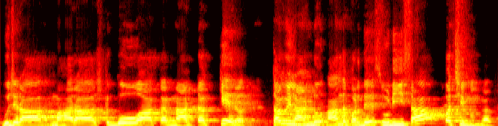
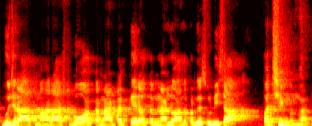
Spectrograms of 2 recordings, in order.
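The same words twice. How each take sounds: First: Said in the usual way. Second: Gujarat to Paschim Bengal rattled off without pauses; quick-fire memorised list, dropping at the end; rapid recitation. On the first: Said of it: "सब लोग मेरे साथ बोलिए". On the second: Shown as a demonstration. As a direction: run the list of states together at speed. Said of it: "ये speed होना चाहिए".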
